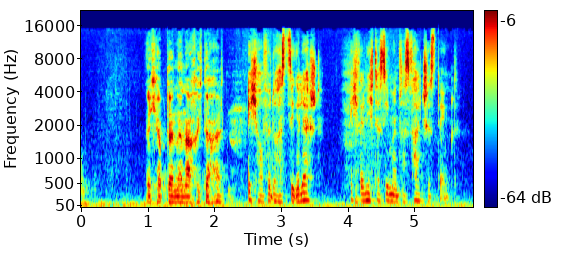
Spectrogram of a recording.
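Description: A woman speaks close by, calmly.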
